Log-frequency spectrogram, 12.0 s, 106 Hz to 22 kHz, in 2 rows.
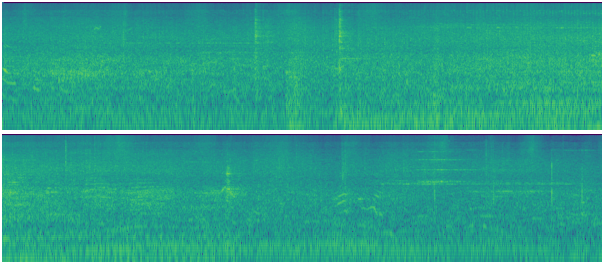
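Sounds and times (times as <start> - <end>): traffic noise: 0.0 - 12.0
people's voices: 4.9 - 12.0.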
